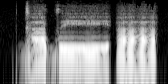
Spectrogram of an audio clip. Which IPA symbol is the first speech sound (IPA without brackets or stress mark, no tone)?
ɡ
